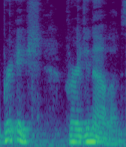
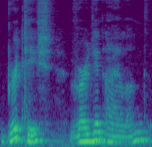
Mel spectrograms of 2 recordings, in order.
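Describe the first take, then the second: First: The T in British is dropped. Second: The T in British is clearly pronounced. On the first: The speaker calls it right. "Just pronounce it without the T" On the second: The speaker calls it wrong. "she don't say British Virgin Islands"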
